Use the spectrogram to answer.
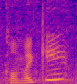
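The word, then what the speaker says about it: Kommetjie: the screen uh so it's Afrikaans for a small Basin approximately pronounced komiki is a small town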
